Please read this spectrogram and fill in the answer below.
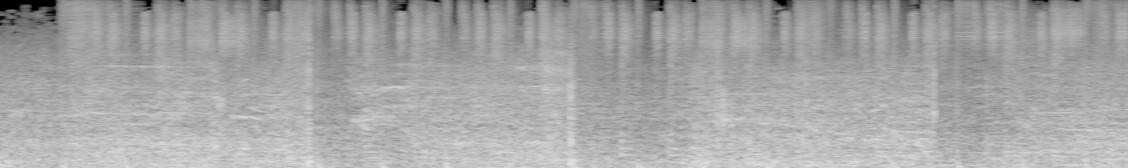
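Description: Bowling ball rolling down a wooden lane with a low rumble, under loud background music, with sharp knocks about two and a half and four seconds in.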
